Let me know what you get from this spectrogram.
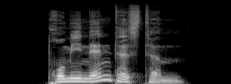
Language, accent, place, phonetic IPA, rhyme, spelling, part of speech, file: German, Germany, Berlin, [pʁomiˈnɛntəstəm], -ɛntəstəm, prominentestem, adjective, De-prominentestem.ogg
- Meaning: strong dative masculine/neuter singular superlative degree of prominent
